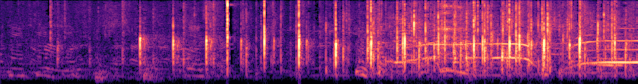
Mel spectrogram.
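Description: A group of children claps.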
